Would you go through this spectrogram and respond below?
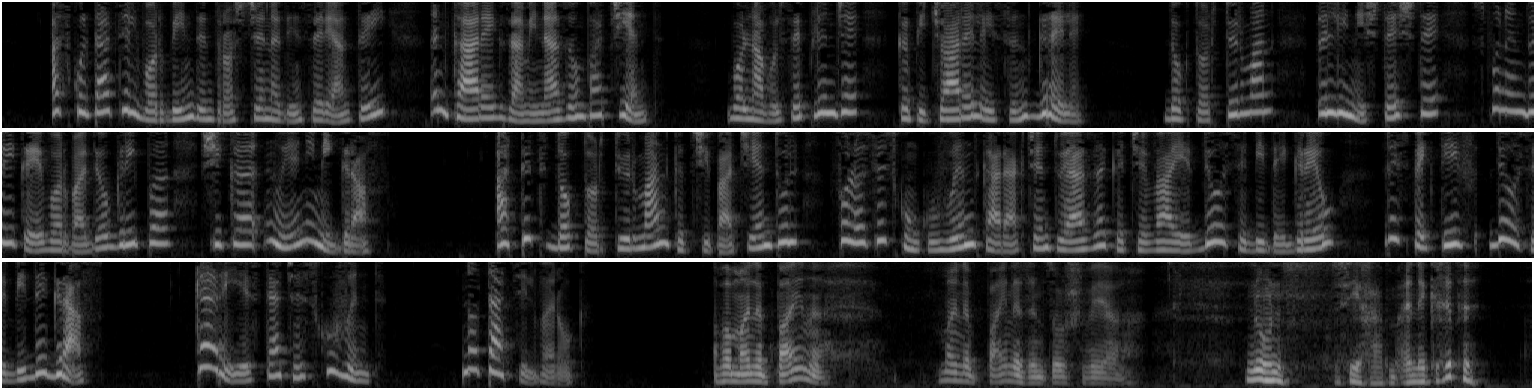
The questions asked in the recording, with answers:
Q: Care este acest cuvânt?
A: Ultimul cuvânt căutat era zo, așa.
